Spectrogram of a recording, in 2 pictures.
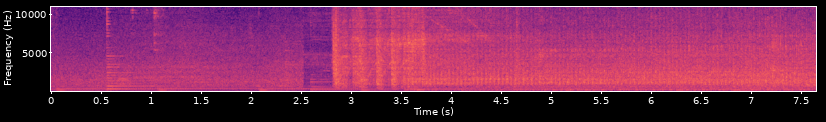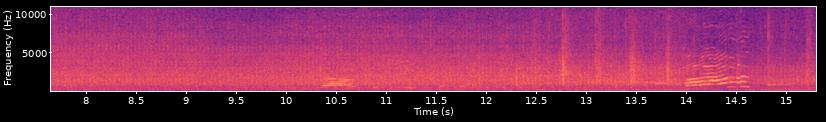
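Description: Soft guitar music, then, about three seconds in, a car engine running steadily as a vehicle pulls away. Short rising calls from voices come near the end.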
